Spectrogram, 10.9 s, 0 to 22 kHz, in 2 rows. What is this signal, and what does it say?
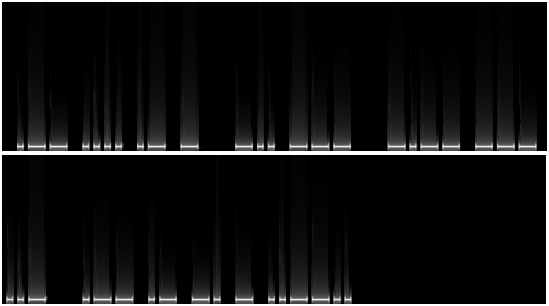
Morse code, heard as a keyed tone, about 22 wpm, 700 Hz. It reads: WHAT DO YOU WANT?
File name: practice / 22wpm / Sentences with 2-Word Phrases - 22wpm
